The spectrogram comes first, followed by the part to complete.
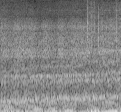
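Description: Heavy metal: heavily distorted guitars over very fast, even bass-drum strokes. Cymbal hits come back near the end.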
